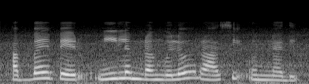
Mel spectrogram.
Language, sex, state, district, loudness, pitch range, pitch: Telugu, female, Telangana, Mahabubabad, -14 LUFS, 215-270 Hz, 230 Hz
